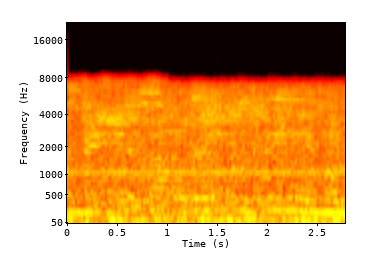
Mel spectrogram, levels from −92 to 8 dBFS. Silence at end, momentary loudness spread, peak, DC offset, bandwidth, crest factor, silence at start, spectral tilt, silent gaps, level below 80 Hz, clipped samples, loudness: 0 s; 1 LU; -4 dBFS; 0.9%; 9 kHz; 12 dB; 0 s; -2.5 dB/octave; none; -28 dBFS; under 0.1%; -14 LUFS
